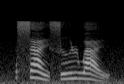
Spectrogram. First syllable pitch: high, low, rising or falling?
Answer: falling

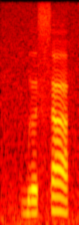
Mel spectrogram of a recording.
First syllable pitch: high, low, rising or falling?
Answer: low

